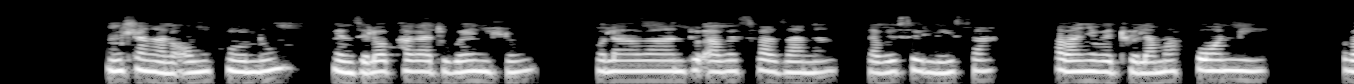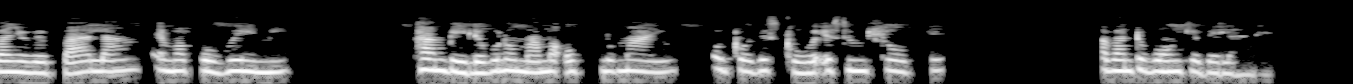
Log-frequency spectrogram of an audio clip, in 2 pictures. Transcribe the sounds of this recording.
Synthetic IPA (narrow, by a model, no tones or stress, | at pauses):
um̩ɬaŋanɔom̩kʰulu | wɛnd͡zʱɛlwapʰaɣatʰiɣwend͡ɮʱu | ɔlaβantʼuʔaβesi̥fazana | laβesilisaː | βaɲɛβɛtʰwɛlamafoni | aβaɲɛβɛb̥ʱalaɛmab̥ʱuɣwini | pʰambʱiliɣulɔmamaʔokʰulumajɔ | ɔǃʱɔɣisi̥ɡ͡ǃʱuɣɛʔesim̩ɬɔp̚ʰɛ | aβantʼuβɔŋkʼɛβɛlalɛːlɛ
